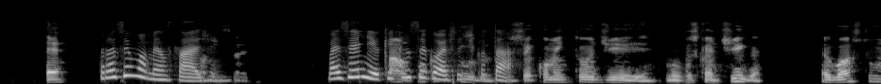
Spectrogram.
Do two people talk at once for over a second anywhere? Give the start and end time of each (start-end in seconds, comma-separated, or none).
3.9-5.2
